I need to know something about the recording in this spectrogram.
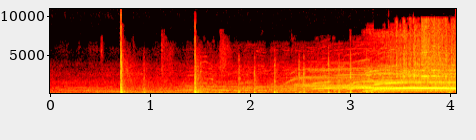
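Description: Fireworks going off: sharp bangs and crackles, the two largest about a second apart. Then a crowd's voices rise into loud shouting near the end, the loudest part.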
